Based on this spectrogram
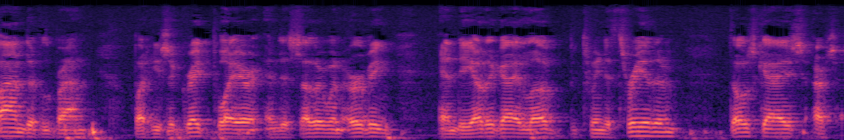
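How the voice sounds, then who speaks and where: A man speaks at a fairly slow pace with a very deep, low pitch and fairly even intonation. Room echo is audible. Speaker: family sports podcast co-host. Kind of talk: casual chat.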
